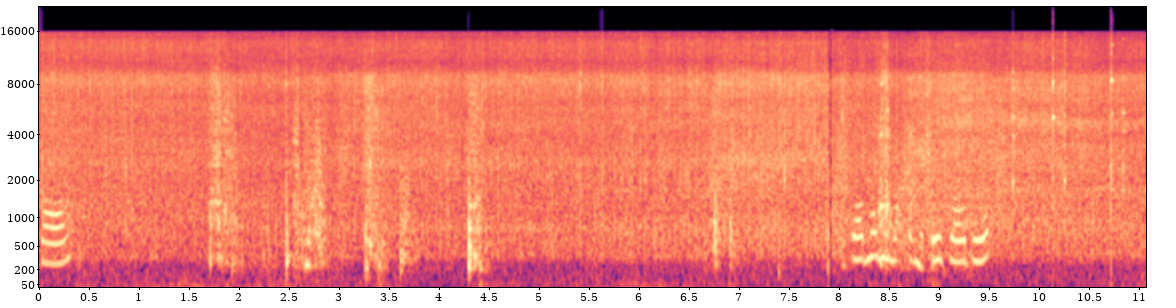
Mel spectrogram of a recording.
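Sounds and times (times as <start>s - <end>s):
meat sizzling in hot oil: 0.0s - 11.0s
metal spatula knocking and scraping: 1.7s - 4.6s.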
